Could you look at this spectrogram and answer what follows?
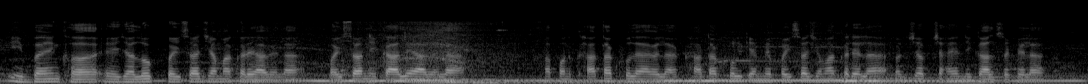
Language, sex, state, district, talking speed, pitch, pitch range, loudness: Hindi, male, Uttar Pradesh, Gorakhpur, 155 wpm, 155 Hz, 125-165 Hz, -34 LUFS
